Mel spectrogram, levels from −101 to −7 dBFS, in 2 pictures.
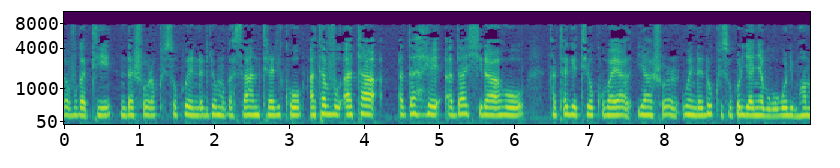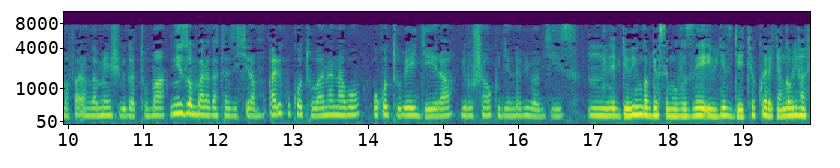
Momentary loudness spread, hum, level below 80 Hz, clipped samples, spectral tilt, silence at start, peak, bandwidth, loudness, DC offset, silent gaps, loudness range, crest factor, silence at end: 11 LU; none; -56 dBFS; under 0.1%; -6.5 dB/octave; 0 s; -2 dBFS; 8 kHz; -20 LUFS; under 0.1%; none; 5 LU; 18 dB; 0 s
